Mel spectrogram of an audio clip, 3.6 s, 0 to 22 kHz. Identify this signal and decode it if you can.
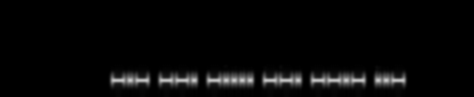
Morse code, heard as a keyed tone, about 40 wpm, 700 Hz. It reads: KG6GQU
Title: USA Call Signs - 6 Characters - Repeated 3x - 40wpm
